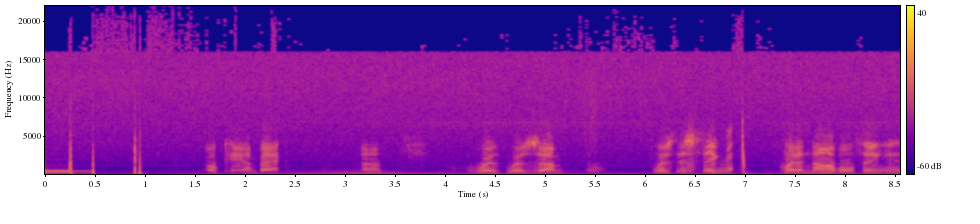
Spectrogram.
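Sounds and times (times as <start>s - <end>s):
sharp telephone line clicks: 0.2s - 0.5s
speech: 1.8s - 2.5s, 3.2s - 3.5s, 4.3s - 5.3s, 6.1s - 8.5s.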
